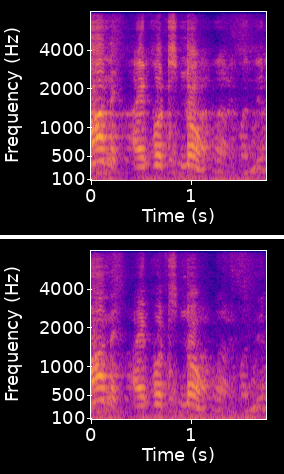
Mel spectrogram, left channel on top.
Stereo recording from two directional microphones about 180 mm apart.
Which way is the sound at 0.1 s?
30° left (ahead or behind).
